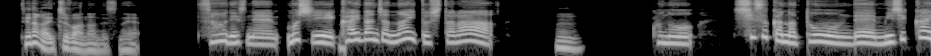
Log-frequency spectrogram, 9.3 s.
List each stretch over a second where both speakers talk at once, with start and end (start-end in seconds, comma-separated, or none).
none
